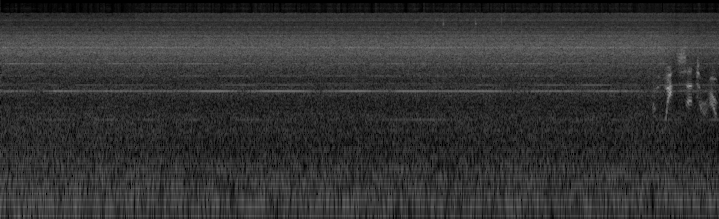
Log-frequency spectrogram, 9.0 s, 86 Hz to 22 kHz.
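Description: Airbus A320neo jet engines climbing in Microsoft Flight Simulator, a steady broadband cockpit roar with a faint high whine that holds even for the whole stretch, with a brief chirp near the end.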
